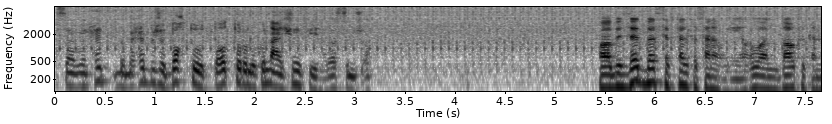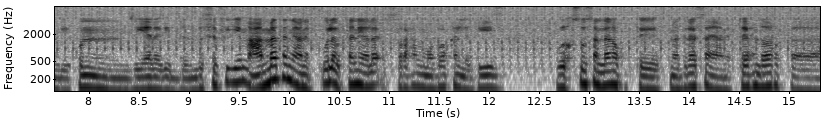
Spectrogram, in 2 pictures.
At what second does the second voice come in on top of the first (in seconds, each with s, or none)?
none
